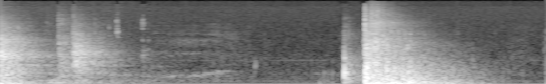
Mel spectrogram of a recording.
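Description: A door opens in Resident Evil with a heavy thunk near the end, after a quieter stretch of faint game ambience.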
